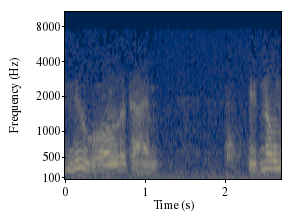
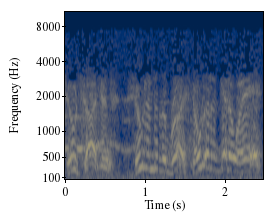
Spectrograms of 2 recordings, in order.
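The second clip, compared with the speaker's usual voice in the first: urgent; 12 semitones higher than usual. Acted. Professor Taylor to the sergeant, urging him to shoot, urgent. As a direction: drive him to fire now.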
